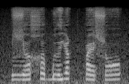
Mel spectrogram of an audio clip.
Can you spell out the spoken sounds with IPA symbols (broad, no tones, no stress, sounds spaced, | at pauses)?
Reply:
ɮ ə χ ə ɓ ə j i q p æ ɬ ɔ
